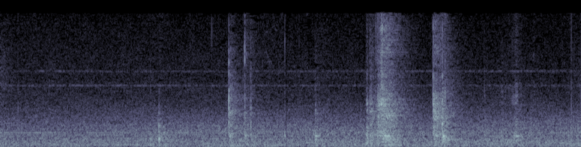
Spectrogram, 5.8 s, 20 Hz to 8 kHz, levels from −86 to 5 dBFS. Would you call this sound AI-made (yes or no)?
no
